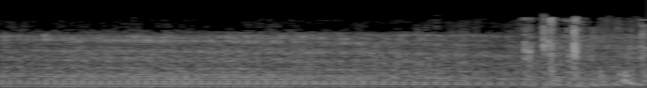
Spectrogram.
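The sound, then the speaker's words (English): A car engine idles after the car slows down, with a steady, low rumbling hum throughout, loud, with a couple of brief clattering bursts near the end. “Well, run right up beside their car. Slow down for me to jump off.”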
